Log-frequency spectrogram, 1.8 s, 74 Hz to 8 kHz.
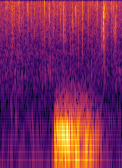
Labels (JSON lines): {"label": "biophony, growl", "recorder": "SoundTrap 500"}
